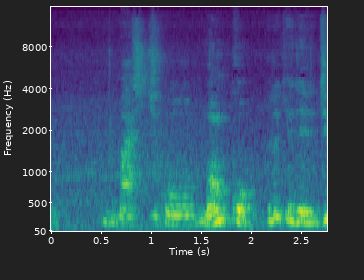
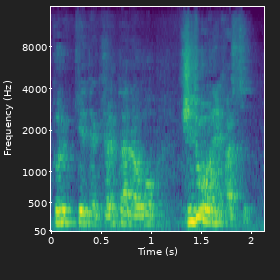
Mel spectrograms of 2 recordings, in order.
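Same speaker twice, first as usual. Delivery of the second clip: normal talking voice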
